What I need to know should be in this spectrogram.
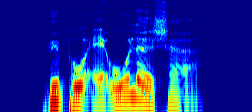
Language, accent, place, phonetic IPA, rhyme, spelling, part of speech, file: German, Germany, Berlin, [hypoʔɛˈoːlɪʃɐ], -oːlɪʃɐ, hypoäolischer, adjective, De-hypoäolischer.ogg
- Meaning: inflection of hypoäolisch: 1. strong/mixed nominative masculine singular 2. strong genitive/dative feminine singular 3. strong genitive plural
